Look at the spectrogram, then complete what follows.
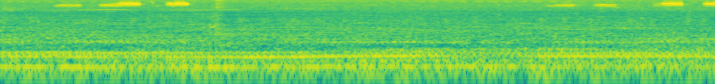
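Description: Engine of a small tracked farm tractor running steadily at a constant pitch as it drives through a flooded rice paddy. Short high chirps come in pairs now and then, with a brief click about a second and a half in.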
